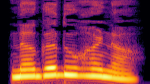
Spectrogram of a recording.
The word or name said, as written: ನಗದುಹಣ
